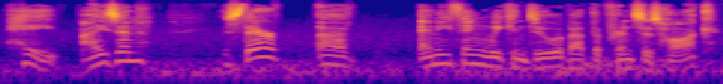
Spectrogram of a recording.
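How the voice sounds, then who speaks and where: A man playing an excitable, fretting pirate crewman. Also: medium pitch, moderate pace, slight background noise, close to an everyday voice. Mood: worried, complaining. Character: anxious, complaining young male pirate crewman. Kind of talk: English anime game dub acting.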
